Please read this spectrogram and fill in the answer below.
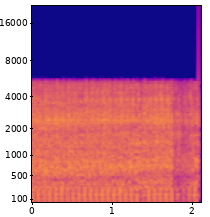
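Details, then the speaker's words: John Deere LT160 with Kohler CV460S single-cylinder 460cc engine, after the carb replacement and idle speed screw raised. It gives a steady, even low-idle putter with no hunting or dying, and idles smoothly without stalling. "it comes down nice and smooth and now it won't kill unless I want it to kill"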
